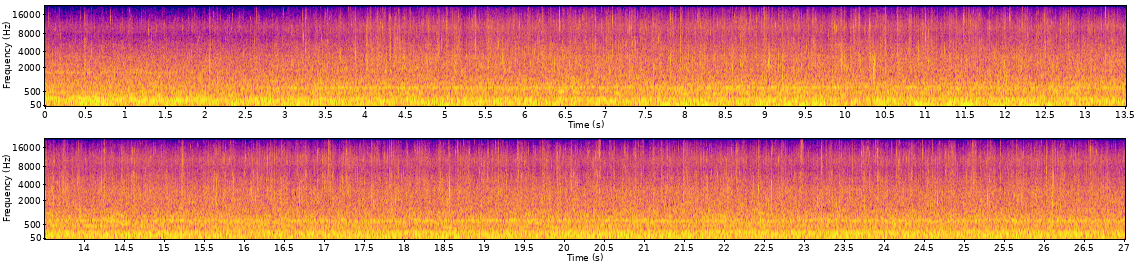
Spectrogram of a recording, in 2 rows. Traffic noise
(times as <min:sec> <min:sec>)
0:00.0 0:02.8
